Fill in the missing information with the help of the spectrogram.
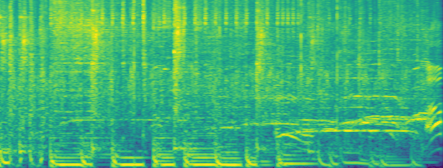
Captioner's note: audience clapping; upbeat music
